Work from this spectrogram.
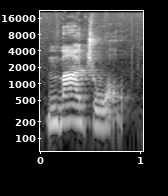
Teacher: And then it's the u as a YUW. MAA-juwl and then a dark L, you can have a little W there before.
